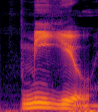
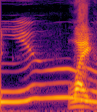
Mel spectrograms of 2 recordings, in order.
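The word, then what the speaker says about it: Myuu: It is pronounced Miu. He says it on his website. – Miu. – Like me and you.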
